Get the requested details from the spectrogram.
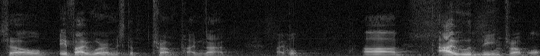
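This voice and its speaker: A man talks with a Japanese accent. His pitch is medium and his pace moderate. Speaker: foreign policy analyst. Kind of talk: panel discussion. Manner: halting.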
